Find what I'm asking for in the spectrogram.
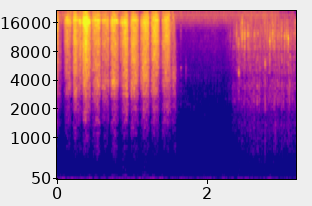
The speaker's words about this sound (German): Wart mal eben, ich muss mal hier nochmal eben ein paar Kartoffelchen reiben und dann schnell den Teig ins Fett hauen.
